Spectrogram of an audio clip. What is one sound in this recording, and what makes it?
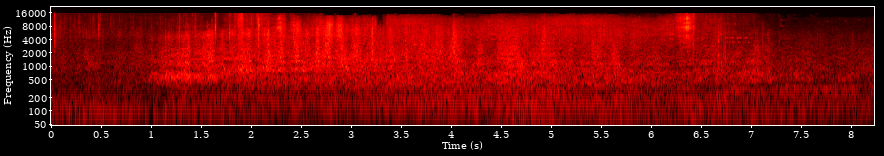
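Air rushes loudly past during a fast swing through the air.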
